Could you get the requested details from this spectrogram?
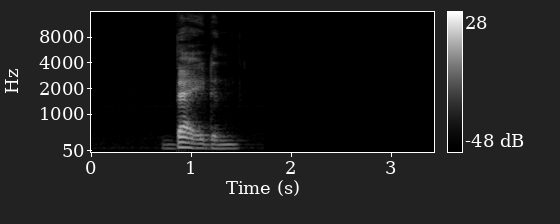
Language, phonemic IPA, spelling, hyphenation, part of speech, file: Dutch, /ˈbɛi̯.də(n)/, beiden, beiden, pronoun / verb, Nl-beiden.ogg
- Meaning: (pronoun) personal plural of beide (“both”); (verb) 1. to await, to bide 2. to wait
